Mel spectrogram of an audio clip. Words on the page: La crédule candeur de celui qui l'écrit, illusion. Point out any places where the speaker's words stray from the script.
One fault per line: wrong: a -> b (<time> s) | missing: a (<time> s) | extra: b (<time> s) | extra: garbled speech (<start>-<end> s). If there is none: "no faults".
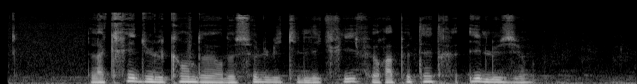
extra: fera peut être (3.6 s)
